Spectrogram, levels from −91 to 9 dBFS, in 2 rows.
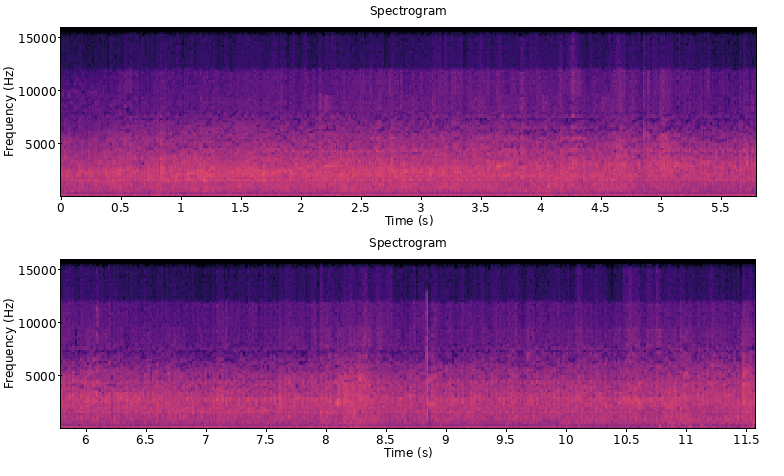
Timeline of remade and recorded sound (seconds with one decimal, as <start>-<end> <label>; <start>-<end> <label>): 0.0-0.6 recorded; 0.6-1.9 remade; 1.9-11.6 recorded

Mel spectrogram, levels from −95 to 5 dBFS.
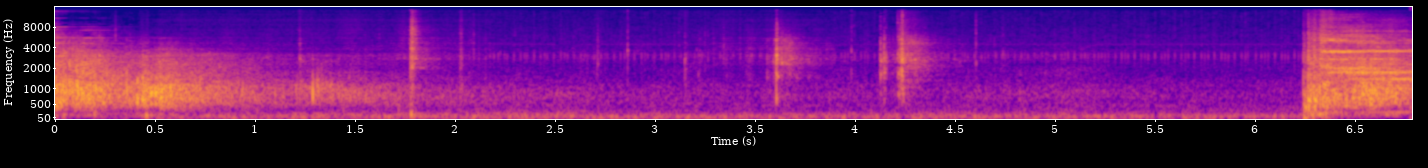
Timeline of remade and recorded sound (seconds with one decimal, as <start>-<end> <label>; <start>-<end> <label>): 0.0-0.5 recorded; 0.5-2.2 remade; 2.2-3.3 recorded; 3.3-3.9 remade; 3.9-6.3 recorded; 6.3-6.8 remade

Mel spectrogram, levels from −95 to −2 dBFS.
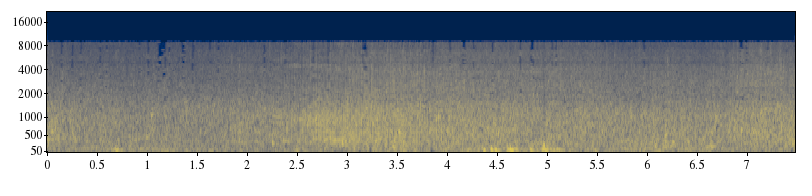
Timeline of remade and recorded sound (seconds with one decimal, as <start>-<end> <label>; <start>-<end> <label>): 0.0-2.3 recorded; 2.3-3.9 remade; 3.9-7.5 recorded

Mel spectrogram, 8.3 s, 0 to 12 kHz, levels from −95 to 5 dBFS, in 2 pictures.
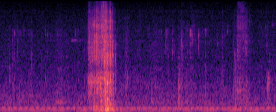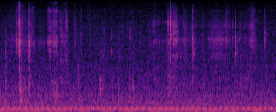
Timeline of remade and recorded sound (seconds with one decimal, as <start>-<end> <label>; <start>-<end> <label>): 0.0-0.9 remade; 0.9-1.7 recorded; 1.7-6.3 remade; 6.3-6.9 recorded; 6.9-8.3 remade

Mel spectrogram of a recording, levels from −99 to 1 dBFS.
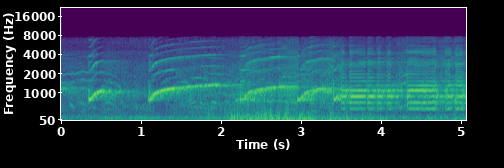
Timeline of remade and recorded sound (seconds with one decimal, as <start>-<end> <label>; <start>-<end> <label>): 0.0-4.5 recorded; 4.5-5.1 remade

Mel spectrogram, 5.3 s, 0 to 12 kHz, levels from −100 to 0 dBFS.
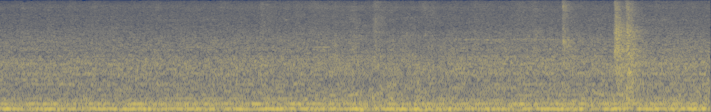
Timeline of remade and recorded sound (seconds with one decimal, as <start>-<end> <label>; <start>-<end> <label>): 0.0-2.5 recorded; 2.5-3.4 remade; 3.4-5.3 recorded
